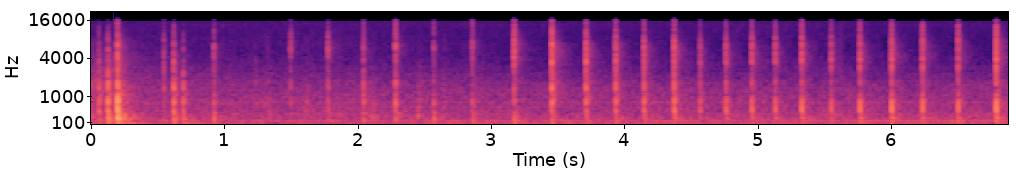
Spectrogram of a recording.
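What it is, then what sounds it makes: Fingernails tapping on a glass tabletop. Long painted fingernails from both hands tap quickly on a flat, reflective glass tabletop in a typing-like rhythm. Each tap is a short, sharp, bright click that dies away almost instantly. A denser flurry comes at the start, then the taps settle into a steady, evenly spaced patter.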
